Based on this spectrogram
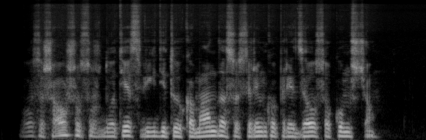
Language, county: Lithuanian, Tauragė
